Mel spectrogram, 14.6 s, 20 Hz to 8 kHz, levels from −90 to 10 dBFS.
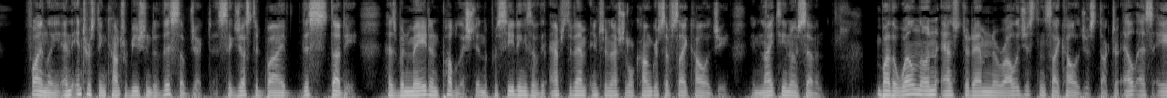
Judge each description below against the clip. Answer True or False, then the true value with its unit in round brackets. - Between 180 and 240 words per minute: False (155 wpm)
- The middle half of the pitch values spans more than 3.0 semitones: False (2.4 semitones)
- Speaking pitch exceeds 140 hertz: False (115 Hz)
